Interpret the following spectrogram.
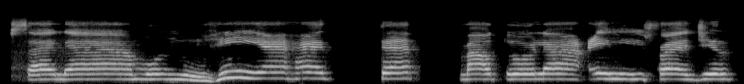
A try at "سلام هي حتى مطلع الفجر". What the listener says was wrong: حتى مطلع الفجر حتى என்ற அப்படி நீ பாடக்கூடாது அதை சேர்க்கணும் حتى مطلع الفجر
